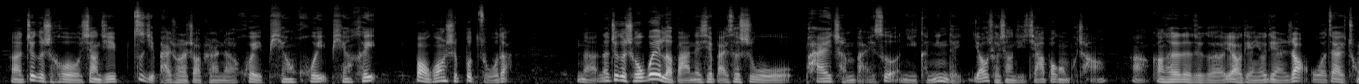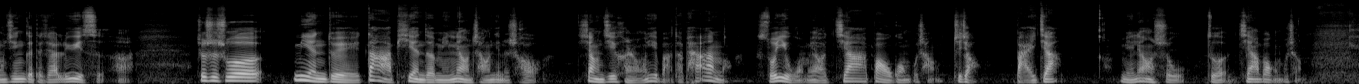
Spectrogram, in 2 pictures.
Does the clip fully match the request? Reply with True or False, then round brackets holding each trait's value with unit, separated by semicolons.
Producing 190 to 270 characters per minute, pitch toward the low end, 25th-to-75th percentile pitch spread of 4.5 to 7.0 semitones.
False (285 characters per minute; 115 Hz; 5.2 semitones)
